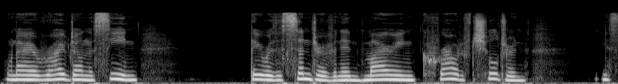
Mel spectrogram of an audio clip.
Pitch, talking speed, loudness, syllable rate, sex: 215 Hz, 155 wpm, -14 LUFS, 6.0 syllables/s, female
